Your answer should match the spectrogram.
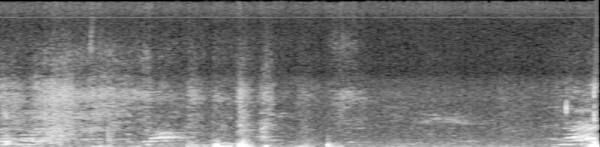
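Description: Faint rustling of printed dress fabric being handled and spread out, with a few soft knocks about a second and a half in.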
